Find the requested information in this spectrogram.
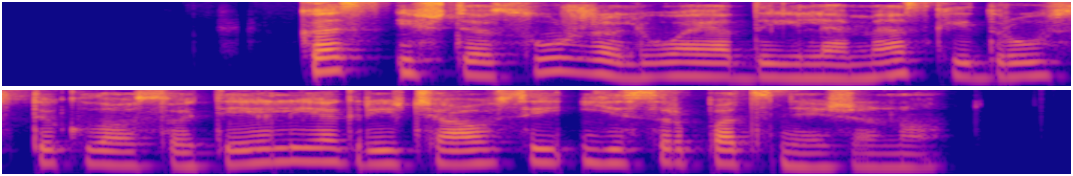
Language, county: Lithuanian, Klaipėda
